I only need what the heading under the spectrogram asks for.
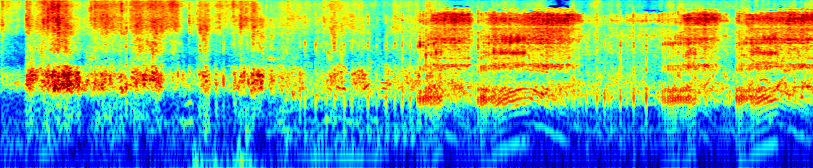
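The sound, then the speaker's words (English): A loud, steady mechanical roar from a hydraulic rescue tool (jaws of life) that first responders are using to open the door of a car down an embankment, its motor droning harshly and rising and falling in pitch in a few strained surges, with no voices. “They're getting the jaws of life.”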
